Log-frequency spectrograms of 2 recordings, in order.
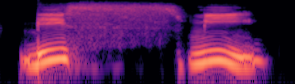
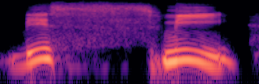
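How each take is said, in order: No difference in how they are said.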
